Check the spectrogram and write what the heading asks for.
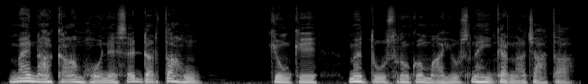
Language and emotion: Urdu, fearful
